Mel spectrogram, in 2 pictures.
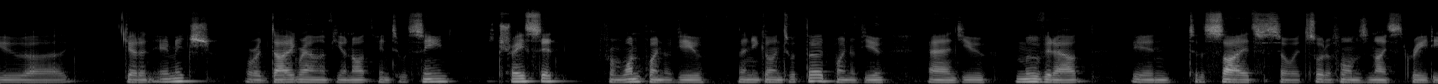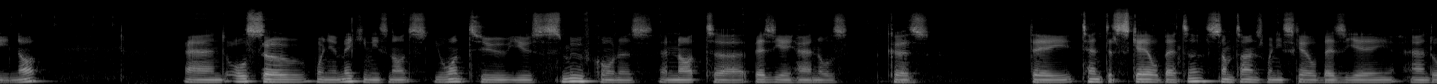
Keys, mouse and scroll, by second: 7.3 alt+middle click, 8.6 alt+middle click, 14.5 alt+middle click, 15.3 alt+middle click, 15.7 scroll up 1, 20.9 double click, 24.7 r.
